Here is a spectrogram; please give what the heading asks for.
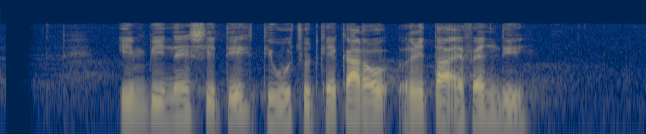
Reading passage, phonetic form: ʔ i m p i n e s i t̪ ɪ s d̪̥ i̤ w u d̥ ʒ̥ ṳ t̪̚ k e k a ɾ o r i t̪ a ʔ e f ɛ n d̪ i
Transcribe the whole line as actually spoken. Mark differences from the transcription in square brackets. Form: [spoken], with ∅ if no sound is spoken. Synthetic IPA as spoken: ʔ i m p i n e s i t̪ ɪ [h] d̪̥ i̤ w u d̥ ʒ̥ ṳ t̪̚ k e k a ɾ o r i t̪ a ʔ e f ɛ n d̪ i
